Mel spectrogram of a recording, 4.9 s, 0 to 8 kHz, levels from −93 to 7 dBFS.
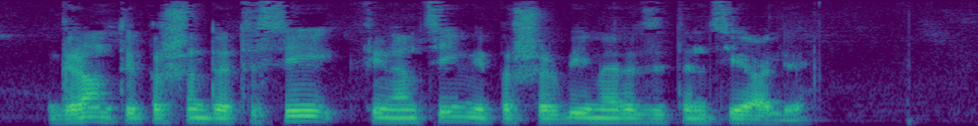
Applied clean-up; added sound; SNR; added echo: none; none; none; none.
